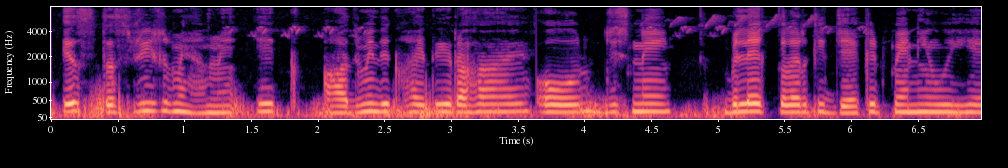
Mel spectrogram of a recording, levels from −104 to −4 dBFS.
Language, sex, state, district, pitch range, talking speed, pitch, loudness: Bhojpuri, male, Uttar Pradesh, Gorakhpur, 195-210 Hz, 165 wpm, 200 Hz, -26 LUFS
